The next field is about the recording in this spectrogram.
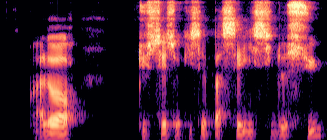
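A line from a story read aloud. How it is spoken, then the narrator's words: Low voice. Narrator (French): prononça-t-il à voix basse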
